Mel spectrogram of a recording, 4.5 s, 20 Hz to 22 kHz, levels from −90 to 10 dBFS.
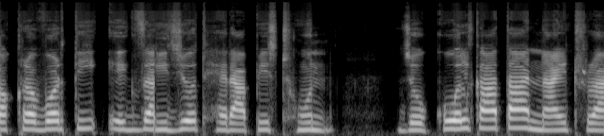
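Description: At 1.15 to 1.17 s the speech lurches abruptly forward, butted straight together with no silence where about 0.4 s of audio has vanished. This is a skip ahead: with later audio already queued, that stretch was dropped in transit or discarded by an overflowing jitter buffer.

From 1.25 to 3.63 s the talking sounds slightly rushed yet keeps its normal pitch, running at 107% of real time. This jitter buffer speed-up comes from the receiver trimming short pitch-period slices again and again, shedding roughly 150 ms of excess buffered delay.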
